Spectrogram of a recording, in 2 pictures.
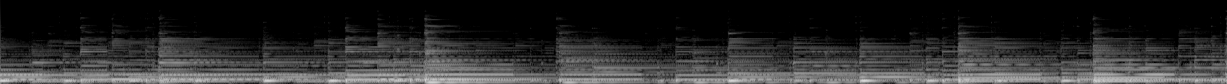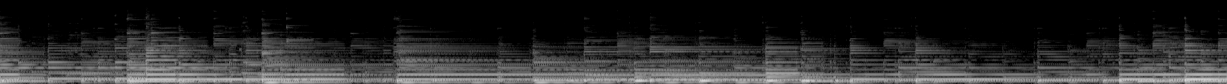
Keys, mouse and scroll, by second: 0.1-1.4 middle drag, 2.9 Tab, 3.4 middle click, 4.1 click, 4.9 Tab, 5.3 middle click, 5.9 middle click, 6.3-7.3 drag, 7.3 middle click, 7.8-9.2 drag, 11.6-13.0 middle drag, 13.5-17.3 drag, 17.6 click, 18.0 middle click, 18.5 middle click, 19.4 ctrl+s, 19.5 click, 20.2 middle click, 20.9 right click, 21.1 click, 21.6 g, 22.6 Tab, 22.7-24.4 drag, 23.6 right click, 24.1 p.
